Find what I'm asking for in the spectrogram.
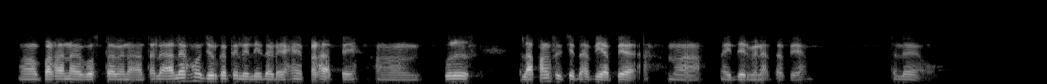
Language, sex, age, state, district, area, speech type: Santali, male, 18-30, West Bengal, Bankura, rural, conversation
